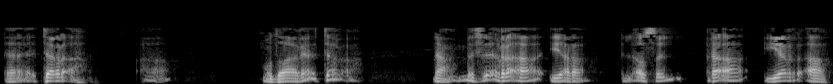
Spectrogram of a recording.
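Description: Sheikh, gravelly husky voice, lesson with prayers, dull lo-fi sound. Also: male voice, on the high side, dry recording. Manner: explains grammar, breaks into prayers. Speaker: sheikh teaching tafsir. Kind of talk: religious lesson with supplications.

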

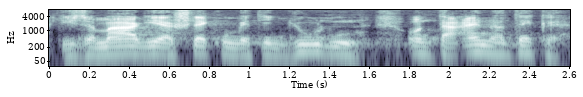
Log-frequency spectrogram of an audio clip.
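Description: A man's voice: on the low side, brisk, pushed and bright, husky. An actor playing an imperious, suspicious, easily enraged king in a 1960s radio drama, with a commanding, agitated manner. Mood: brooding, suspicious. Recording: 1960s radio recording, long hall reverb.

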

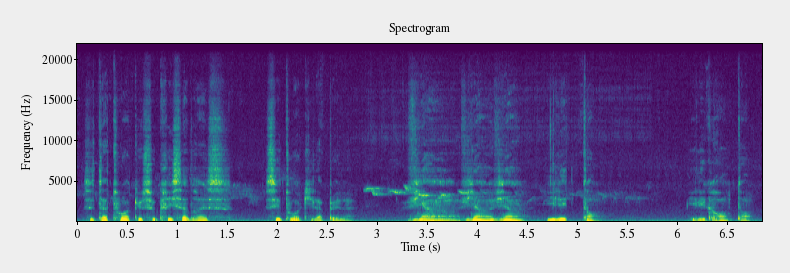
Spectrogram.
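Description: A man's voice: low-pitched, unhurried, distant mic, a little hiss or hum. A man doing a mournful old soothsayer. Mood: urgent. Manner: lamenting, sad, insistent. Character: mournful old male soothsayer, prophet of doom.

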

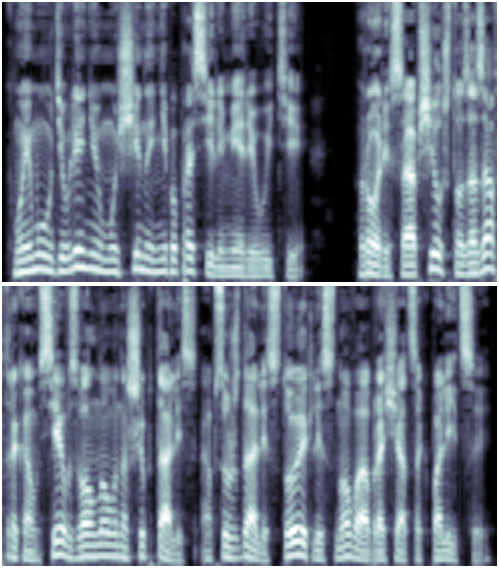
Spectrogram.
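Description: A man reading a novel aloud as a steady audiobook narrator. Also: medium pitch, normal speed, no echo, studio quality. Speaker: audiobook reader. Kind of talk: scripted narration.

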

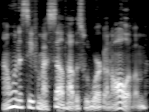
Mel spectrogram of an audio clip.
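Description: A woman's voice: on the low side, animated, fast, vocal fry, a little mellow, exaggerated voice. A woman reading the lines of a playful middle-aged baker who teases his husband. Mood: teasing.

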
